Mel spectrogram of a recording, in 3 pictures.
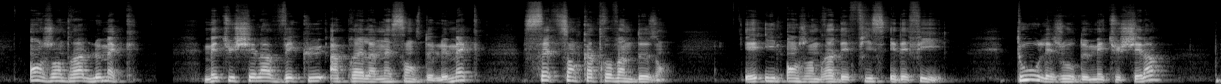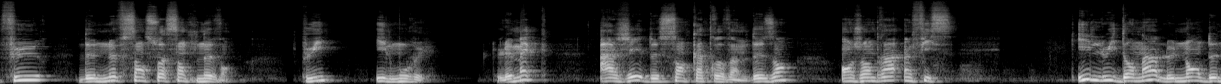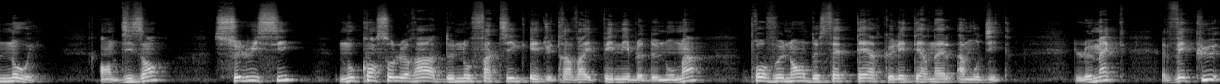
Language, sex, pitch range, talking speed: French, male, 130-175 Hz, 120 wpm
